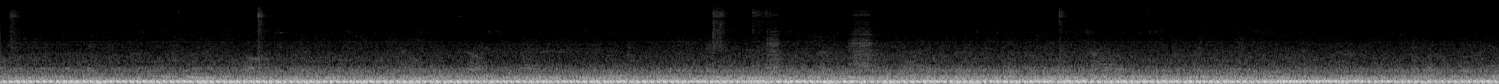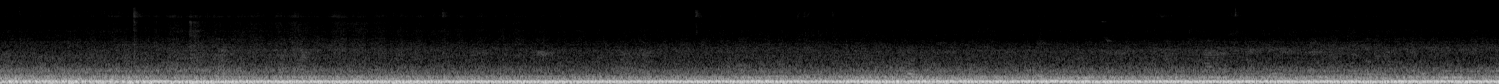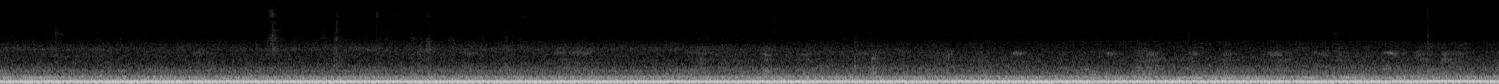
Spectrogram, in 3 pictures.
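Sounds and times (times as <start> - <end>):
railcar engine drone: 0.0 - 44.9
wheels rumbling on track: 0.0 - 44.9.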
